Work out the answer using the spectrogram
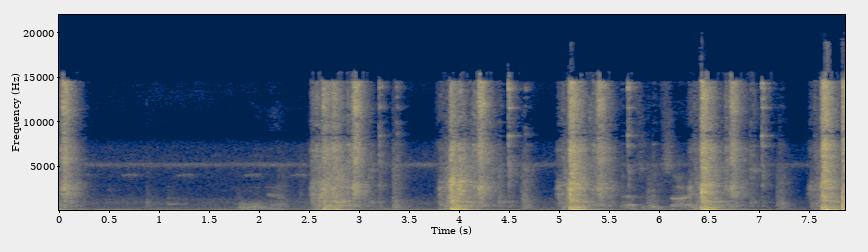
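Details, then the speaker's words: Classic Triumph TR6 motorcycle with a hard-start problem, running only on starting fluid: it catches in short ragged bursts, dies with any throttle and pops if kept running; ignition timing is suspected, with a bad stator also possible. "i'm trying to give it any gas at all it shuts out and if i keep it running for a long period of time it'll start popping"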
